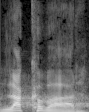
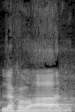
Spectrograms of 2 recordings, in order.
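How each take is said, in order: First: The k sound is held long and doubled. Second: The k sound is short and single. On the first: The speaker calls it right. "ਲੱਲੇ ਤੇ ਅੱਧ ਕਲਾਕ" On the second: The speaker calls it wrong. "ਲਖਵਾਰ ਕੀ ਅਰਥ ਬਣੂਗਾ"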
